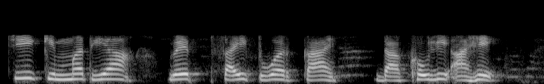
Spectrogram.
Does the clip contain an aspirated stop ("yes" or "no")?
yes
